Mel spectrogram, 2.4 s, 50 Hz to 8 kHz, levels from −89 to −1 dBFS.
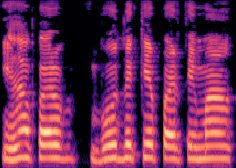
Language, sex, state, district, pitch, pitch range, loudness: Hindi, male, Bihar, Saran, 225 Hz, 215-235 Hz, -14 LUFS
